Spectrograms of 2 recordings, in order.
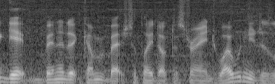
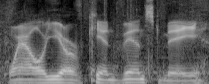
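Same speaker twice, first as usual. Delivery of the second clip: slow, drawn-out mock American accent; much slower than usual. Cumberbatch's Doctor Strange conceding, slow mock American accent. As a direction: stretch it into a hammed-up American accent. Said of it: "This is my normal accent".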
